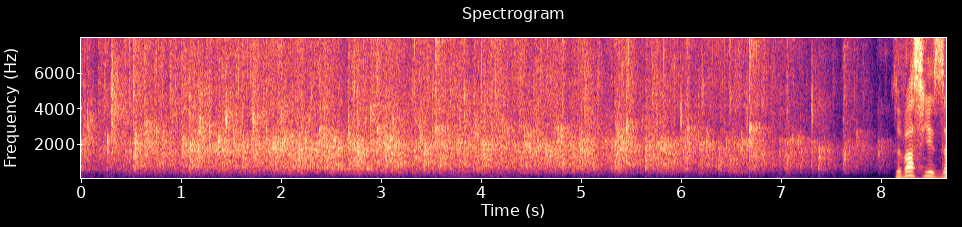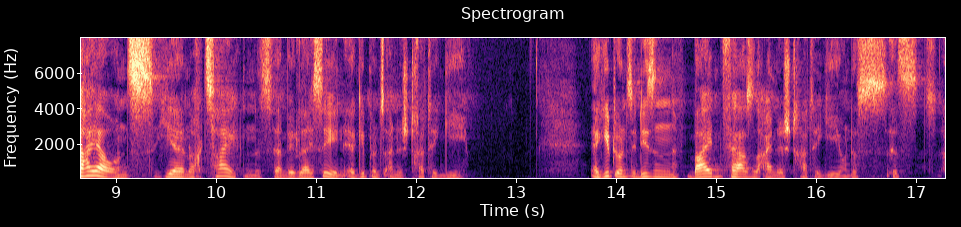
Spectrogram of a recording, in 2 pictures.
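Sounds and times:
audience applause: 0.0 - 8.1
speech: 8.2 - 12.6, 13.8 - 17.2.

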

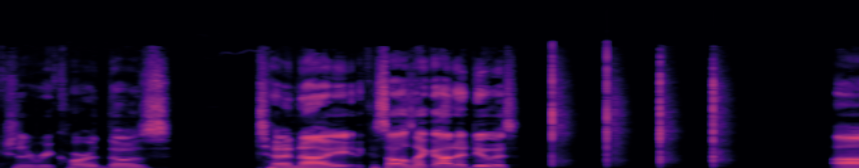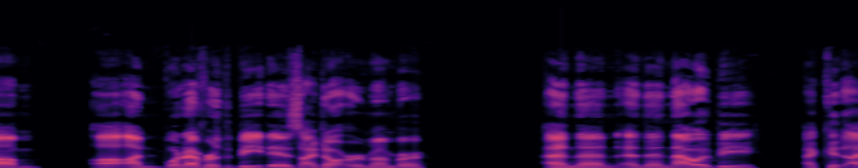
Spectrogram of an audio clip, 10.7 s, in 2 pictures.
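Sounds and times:
speech: 0.0 - 3.3, 5.2 - 8.1, 8.8 - 10.7
hand claps: 3.4 - 4.7.

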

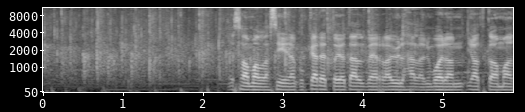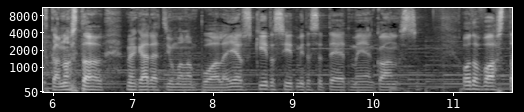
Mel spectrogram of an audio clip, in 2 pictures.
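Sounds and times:
congregation applauding during a worship service: 0.0 - 6.4
speech: 2.3 - 11.7.

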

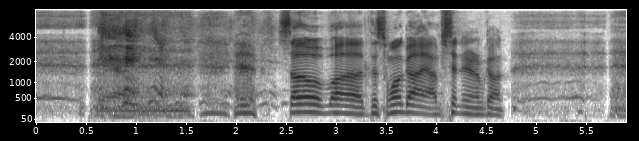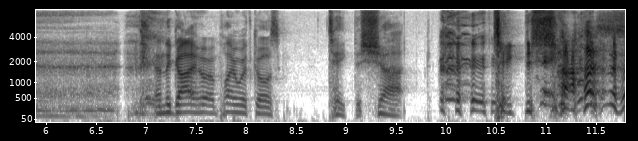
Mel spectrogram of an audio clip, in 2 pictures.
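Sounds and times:
person imitating heavy stoned breathing: 0.0 - 2.5, 4.8 - 7.1
laughter: 0.6 - 2.6, 10.0 - 11.7
speech: 0.8 - 5.0, 7.1 - 11.7.

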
